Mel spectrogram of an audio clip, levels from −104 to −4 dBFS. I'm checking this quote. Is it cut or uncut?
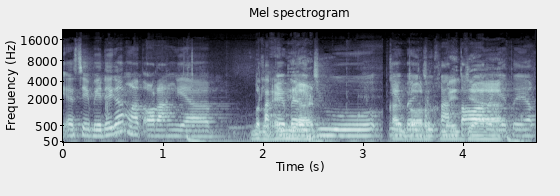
cut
